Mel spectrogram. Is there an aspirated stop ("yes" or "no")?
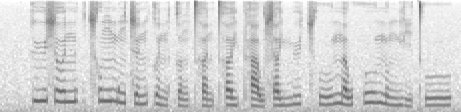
yes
